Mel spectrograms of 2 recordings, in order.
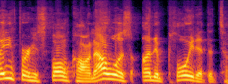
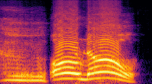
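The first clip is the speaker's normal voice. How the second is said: high, loud shocked cry of disbelief; reliving the panic of a missed call, voice shooting up; stunned son finding out his dad came and went; 10 semitones higher, 6 dB louder, slower than usual. Retold or imitated. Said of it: "I was like".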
